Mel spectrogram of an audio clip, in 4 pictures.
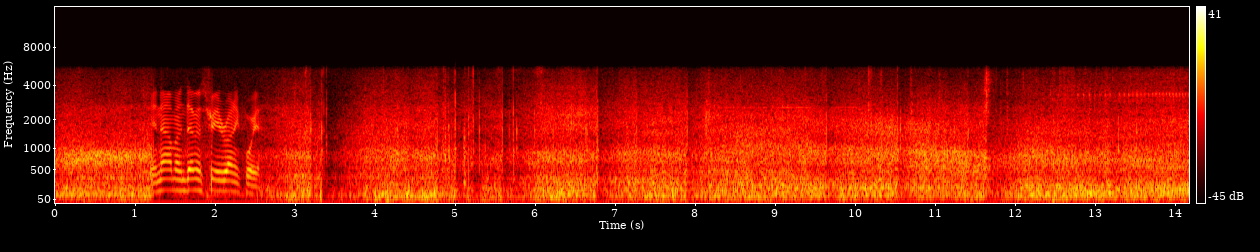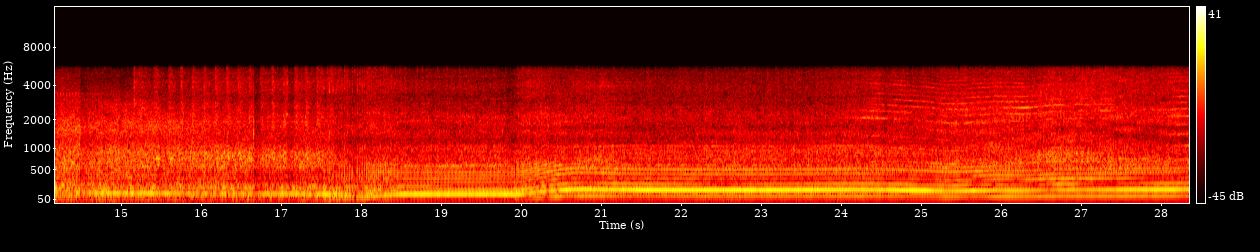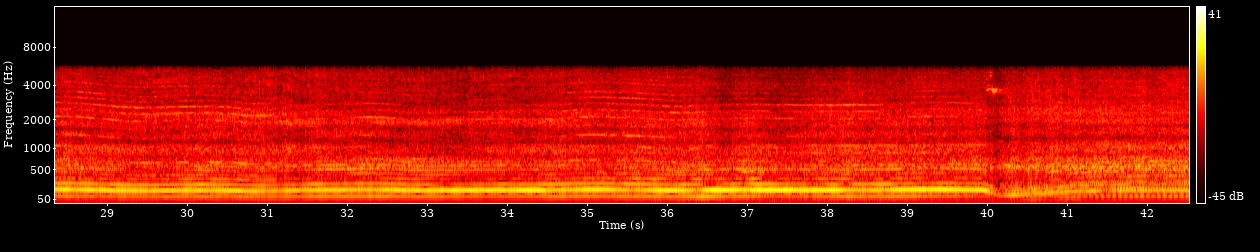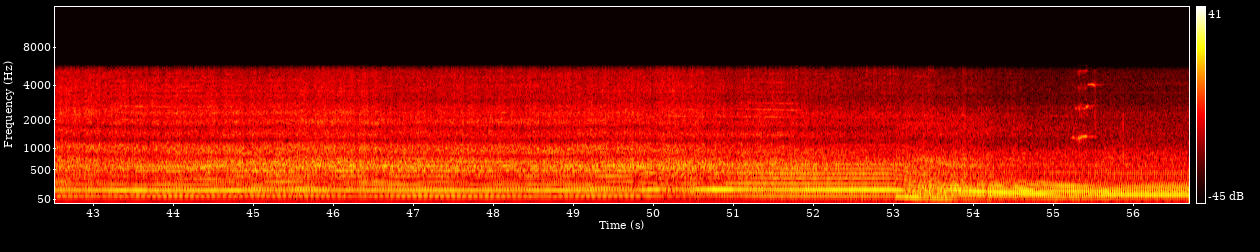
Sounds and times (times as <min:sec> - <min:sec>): Vehicle: 0:00.0 - 0:56.7
Lawn mower: 0:01.2 - 0:56.7.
